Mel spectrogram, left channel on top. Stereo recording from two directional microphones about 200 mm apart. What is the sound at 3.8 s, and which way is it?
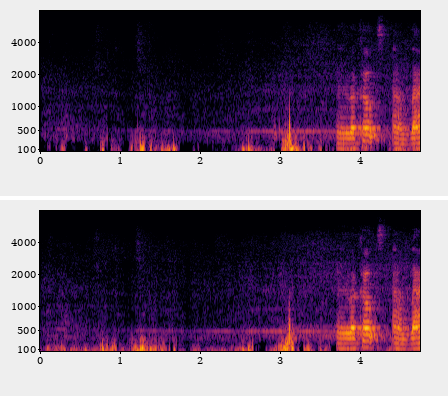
Speech, 5° left (ahead or behind).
